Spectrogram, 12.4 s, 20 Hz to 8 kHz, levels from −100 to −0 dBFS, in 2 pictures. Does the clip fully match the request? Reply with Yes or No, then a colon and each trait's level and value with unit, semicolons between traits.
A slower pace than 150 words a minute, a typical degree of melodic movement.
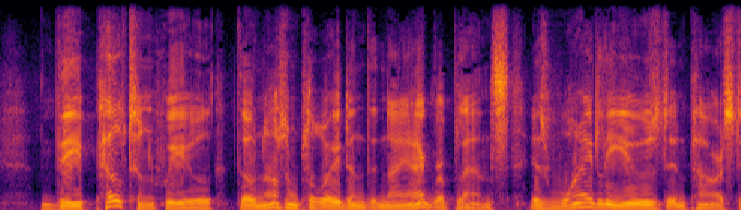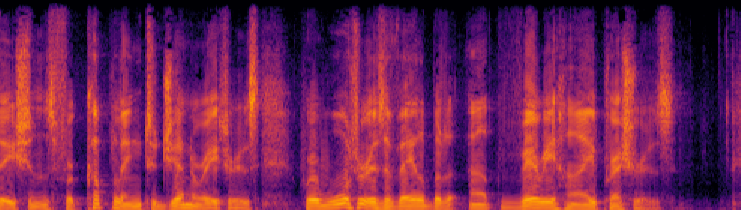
No: slow, 135 wpm; wide, 5.9 semitones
